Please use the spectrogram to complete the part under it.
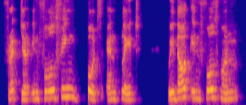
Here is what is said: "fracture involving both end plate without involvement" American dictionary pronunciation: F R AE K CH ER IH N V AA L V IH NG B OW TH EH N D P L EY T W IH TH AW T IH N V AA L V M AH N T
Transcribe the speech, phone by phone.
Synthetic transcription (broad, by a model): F R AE K CH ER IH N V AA L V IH NG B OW S EH N D P L EY T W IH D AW T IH N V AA L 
